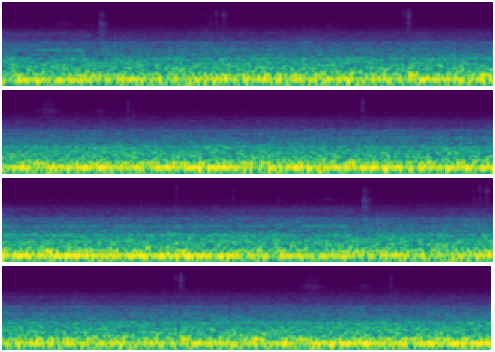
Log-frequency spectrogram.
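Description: Train wheels click faintly over rail joints.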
